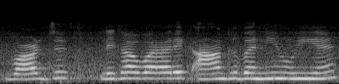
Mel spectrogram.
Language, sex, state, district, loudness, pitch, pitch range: Hindi, female, Bihar, Gopalganj, -16 LUFS, 275 Hz, 260-280 Hz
